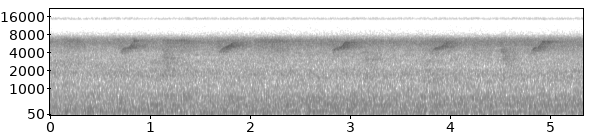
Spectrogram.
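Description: A short, high chirp repeated evenly about once a second from a small animal, over a faint steady hiss.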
